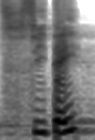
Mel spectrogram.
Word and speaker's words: cité: And the French pronunciation is cité and villa.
